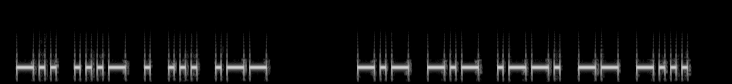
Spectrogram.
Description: Morse code, heard as a keyed tone, about 21 wpm, 800 Hz. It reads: DVESW KKPMB
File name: CW / DET / 1 6 1500C S B 20wpm 2048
